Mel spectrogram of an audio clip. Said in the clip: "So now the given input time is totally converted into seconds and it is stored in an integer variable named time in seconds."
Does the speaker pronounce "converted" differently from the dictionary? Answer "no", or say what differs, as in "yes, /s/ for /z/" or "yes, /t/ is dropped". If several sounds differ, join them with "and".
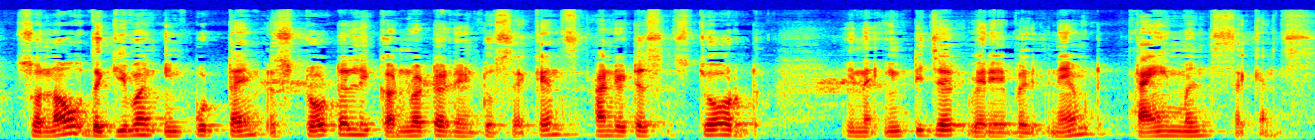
no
